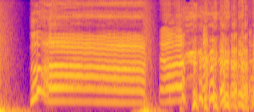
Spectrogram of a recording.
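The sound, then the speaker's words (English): People on an old Ferris wheel scream as it reaches the top: a loud, drawn-out scream holds steady for over a second, followed by a shorter shriek, then breaks into excited, overlapping voices and laughter-like chatter, all intense. “Yeah, it's a clip on you guys on like an old Ferris wheel, and as soon as it starts to get to the top, everyone starts screaming.”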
